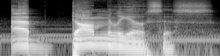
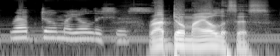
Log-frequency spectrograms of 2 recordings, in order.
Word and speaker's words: rhabdomyolysis: Abdominiosis. Google, help me the fuck out here. It's been a while. Just gonna throw pronunciation. All right, here we go. Abdominiosis. Abdominiosis. Why can't I hear this? Rhabdomyolysis.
